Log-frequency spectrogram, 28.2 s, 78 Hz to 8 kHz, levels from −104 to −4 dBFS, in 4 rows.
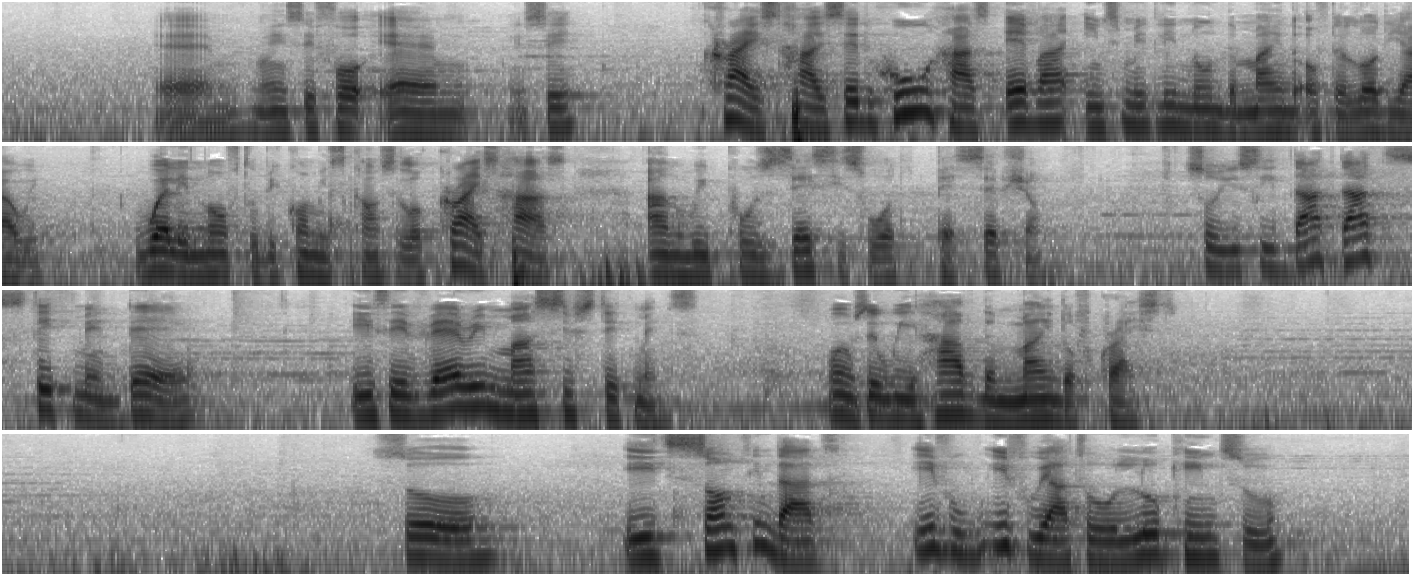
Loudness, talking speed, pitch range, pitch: -22 LUFS, 145 wpm, 100-130 Hz, 115 Hz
